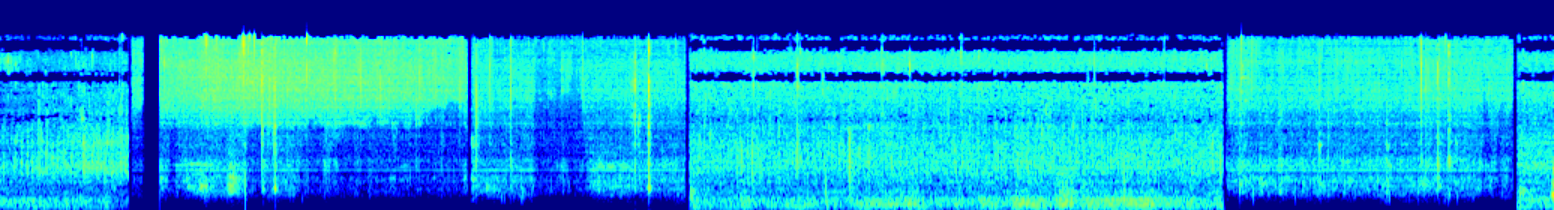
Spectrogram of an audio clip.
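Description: Potato balls frying in hot oil over a lowered flame give a steady, close sizzle and crackle that runs almost throughout, dropping out briefly near the start and again in short gaps.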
